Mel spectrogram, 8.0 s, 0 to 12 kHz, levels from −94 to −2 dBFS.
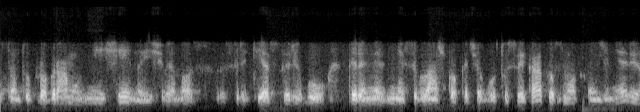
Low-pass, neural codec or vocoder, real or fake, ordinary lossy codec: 9.9 kHz; vocoder, 22.05 kHz, 80 mel bands, WaveNeXt; fake; MP3, 96 kbps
